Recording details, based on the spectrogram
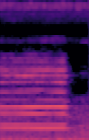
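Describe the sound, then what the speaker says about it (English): A car horn blares in one steady, loud tone for about a second, then cuts off and leaves only a low background rumble. "This jackass is just honking."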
